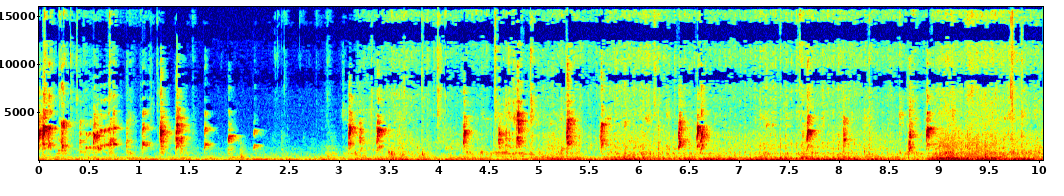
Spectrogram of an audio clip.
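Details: Indoor flock of Java sparrows living free in a room, more than thirty birds; quick clipped chirps come in a fast run at first, then single high chips every second or so over steady low hum and rustling.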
